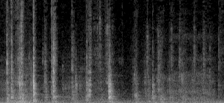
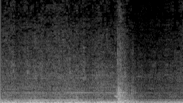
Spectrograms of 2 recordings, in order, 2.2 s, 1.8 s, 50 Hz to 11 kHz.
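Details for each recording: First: Freshly wrapped Toyota AE86 startup: uneven clatter, then catches around five seconds and settles into a strong, steady low run; runs smooth but still idles a little high, idle screw adjustment suggested. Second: Toyota AE86, already warm: rough idle with a steady high whine from the starter still spinning when the key is left on; key must be turned back slightly to disengage the starter.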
